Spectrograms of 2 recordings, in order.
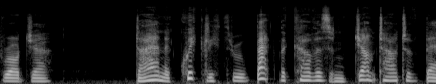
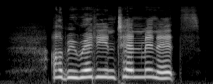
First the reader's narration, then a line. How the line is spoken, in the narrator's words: she shouted to Roger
